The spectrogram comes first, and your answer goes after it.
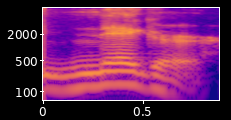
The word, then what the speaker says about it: Niger: Because notice you see Neger, that's how you pronounce it, but it says it's a surname, Black.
